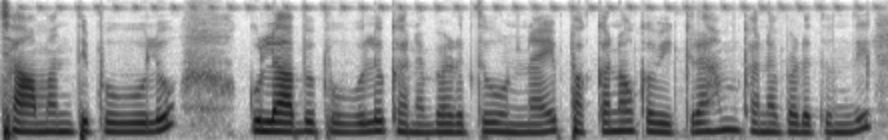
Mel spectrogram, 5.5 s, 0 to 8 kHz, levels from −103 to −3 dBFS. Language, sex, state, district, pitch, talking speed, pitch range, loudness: Telugu, female, Telangana, Mahabubabad, 195 Hz, 110 wpm, 185-205 Hz, -20 LUFS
